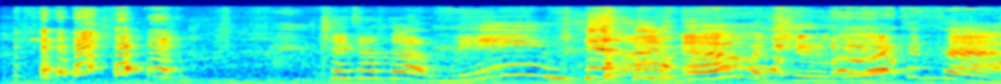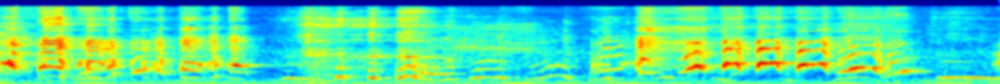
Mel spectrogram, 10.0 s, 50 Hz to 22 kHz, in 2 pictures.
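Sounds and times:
laughter in bursts: 5.2 - 10.0.

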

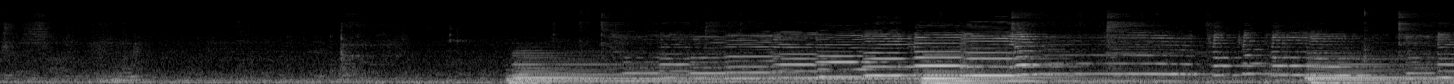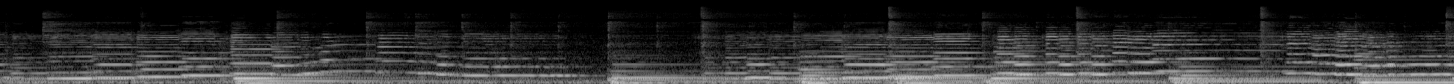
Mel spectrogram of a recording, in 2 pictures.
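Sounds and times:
slow grand piano chords: 5.0 - 29.0.

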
